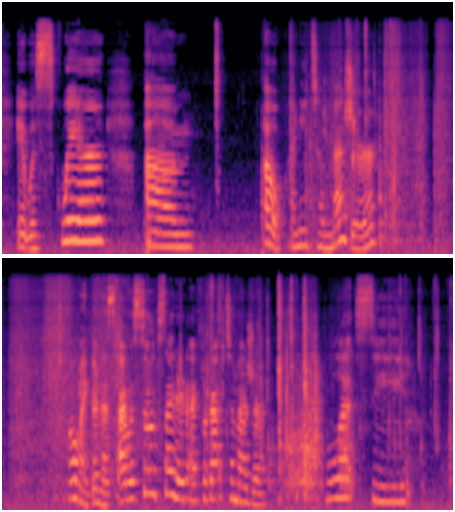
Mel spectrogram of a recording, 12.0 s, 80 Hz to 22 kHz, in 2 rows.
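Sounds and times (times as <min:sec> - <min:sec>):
paper sheet rustling on wood: 0:03.9 - 0:10.4.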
